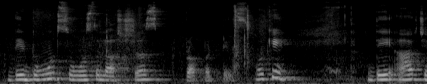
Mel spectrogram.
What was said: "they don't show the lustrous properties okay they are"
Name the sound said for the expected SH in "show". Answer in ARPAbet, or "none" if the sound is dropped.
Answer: S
